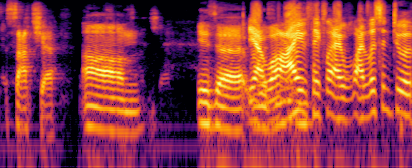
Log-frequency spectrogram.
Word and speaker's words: Satya: Because it's Satya. Thankfully I listened to a video when someone else said it. I went, oh, okay. Because I kept thinking like Satya.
